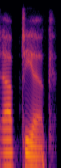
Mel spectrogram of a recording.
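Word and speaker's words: אַפּטייק: In Yiddish the word is pronounced aptiek.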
